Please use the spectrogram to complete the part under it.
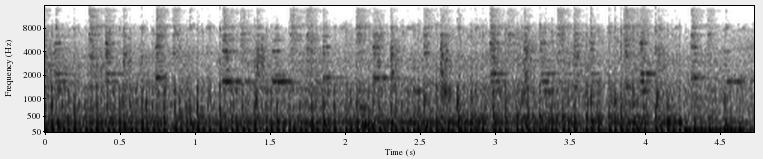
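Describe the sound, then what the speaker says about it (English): A Harley-Davidson Evo V-twin motorcycle with a Gallop 2-into-1 Mighty Comet exhaust idles with a loud, steady, lumpy rumble, uneven pulses thumping continuously at close range. "My beautiful 2-to-1 Mighty Comet exhaust by Gallop, doing that Evo dance beat."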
